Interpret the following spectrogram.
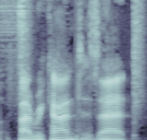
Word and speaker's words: Fabricant: Pleased to welcome today Professor Nicole Fabricant. Am I pronouncing that correctly? Got it. Hell yes.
